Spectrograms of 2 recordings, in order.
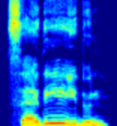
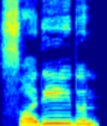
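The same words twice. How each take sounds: First: Sadidun slowly, starting with light "sa"; letter sin. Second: Sadidun slowly, starting with heavy "so"; letter sad. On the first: Teacher contrasts two letters for students, sadidun with light "sa". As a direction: say sadidun with thin S, open vowel. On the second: Teacher contrasts two letters for students, Sadidun with heavy "so". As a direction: say Sadidun as "sodiidun", emphatic S. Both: Shown as a demonstration. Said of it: "Perbandingan antara huruf so dan huruf sa".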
